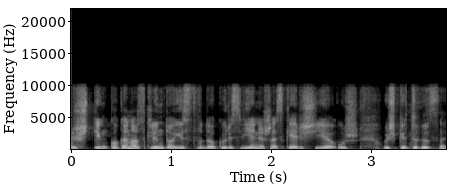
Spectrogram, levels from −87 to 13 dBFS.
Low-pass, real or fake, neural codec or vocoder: 9.9 kHz; fake; vocoder, 22.05 kHz, 80 mel bands, WaveNeXt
